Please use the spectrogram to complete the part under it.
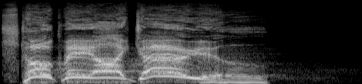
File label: Male Elemental Play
